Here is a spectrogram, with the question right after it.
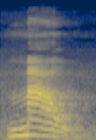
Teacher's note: Quando você fala mal, o A tá bem forte, né? E o U é mais fraquinho. Olha como é que eu coloquei o Minion aí, forte, o A, e o pequenininho, que é uma semivogal, ele tá se apoiando, ele não consegue ficar em pé sozinho. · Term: ditongo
